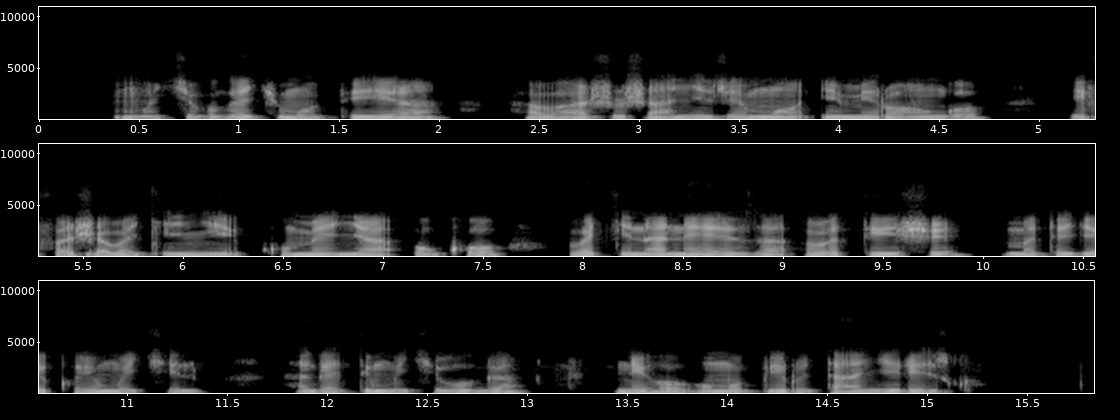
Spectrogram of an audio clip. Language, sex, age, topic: Kinyarwanda, male, 18-24, government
